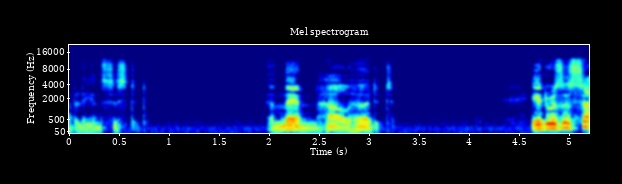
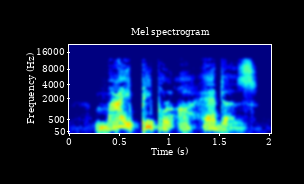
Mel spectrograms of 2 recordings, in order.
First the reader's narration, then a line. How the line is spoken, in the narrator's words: Abberley whispered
